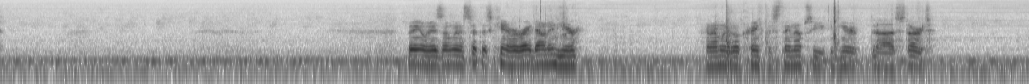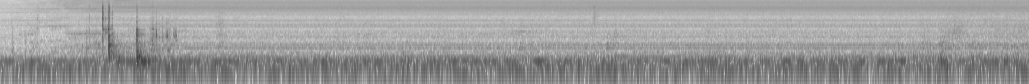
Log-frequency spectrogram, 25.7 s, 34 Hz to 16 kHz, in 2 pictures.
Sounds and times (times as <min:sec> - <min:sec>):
Speech: 0:05.1 - 0:07.3, 0:08.8 - 0:11.8.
